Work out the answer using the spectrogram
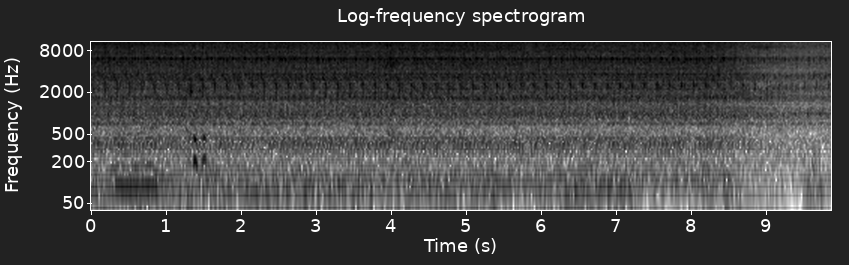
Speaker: The reason it's smoking is it's leaking directly down into the exhaust, >> which is where is that where the tick is coming from?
